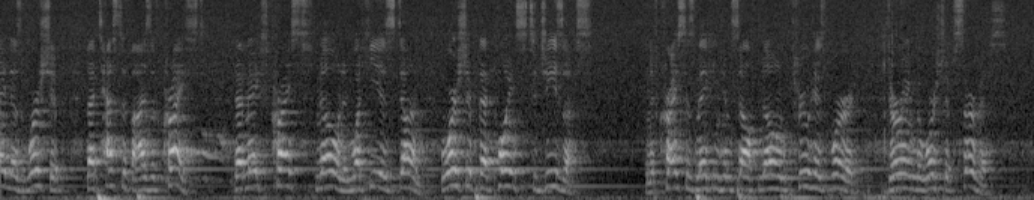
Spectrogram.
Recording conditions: poor sound quality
